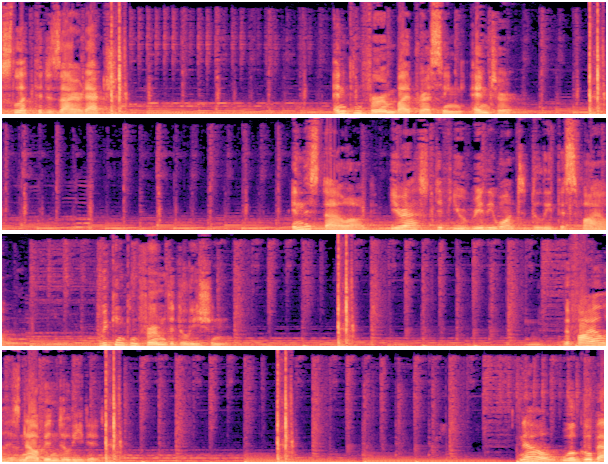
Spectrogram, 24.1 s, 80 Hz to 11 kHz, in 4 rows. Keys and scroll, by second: 3.8 Return, 14.5 Return, 17.9 Return, 20.1 Return.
